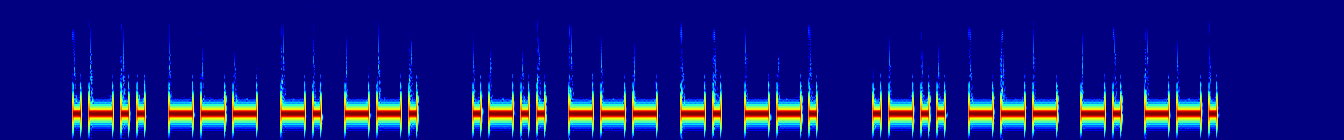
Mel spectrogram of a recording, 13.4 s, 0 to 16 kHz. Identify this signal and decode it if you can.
Morse code, heard as a keyed tone, about 15 wpm, 700 Hz. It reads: LONG LONG LONG
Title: Top 100 Words Repeated 15wpm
